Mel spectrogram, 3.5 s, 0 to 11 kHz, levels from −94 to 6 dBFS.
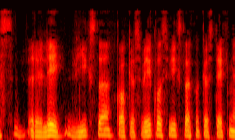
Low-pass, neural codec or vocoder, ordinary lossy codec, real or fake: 9.9 kHz; none; MP3, 32 kbps; real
